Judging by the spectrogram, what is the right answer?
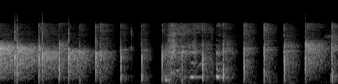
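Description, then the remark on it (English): A short round of applause: several people clapping in quick, uneven bursts with a brief lull partway through, bright and crisp, with no talking over it. “How about a round of applause for everyone?”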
